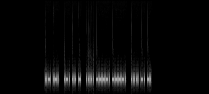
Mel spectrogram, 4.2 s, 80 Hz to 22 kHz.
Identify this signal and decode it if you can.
Morse code, heard as a keyed tone, about 77 wpm, 700 Hz. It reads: UR RST 599 5NN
